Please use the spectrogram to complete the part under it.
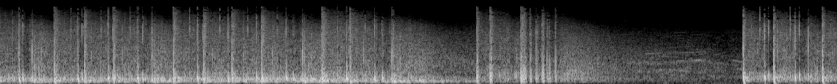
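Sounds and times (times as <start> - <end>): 
fireworks bursting: 0.0 - 8.3.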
